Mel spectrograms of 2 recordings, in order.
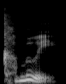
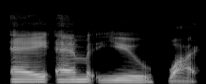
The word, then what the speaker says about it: Kamuy: says, quote, after leaving Tango Gameworks, he established Kamui, Kamuy. So I apologize, I mispronounced that.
